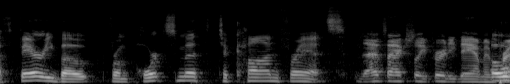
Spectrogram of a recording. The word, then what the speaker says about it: Cannes: It's pronounced Yeah. Cannes, by the way, not Cannes.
